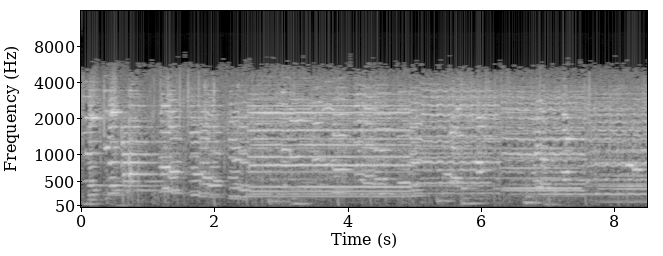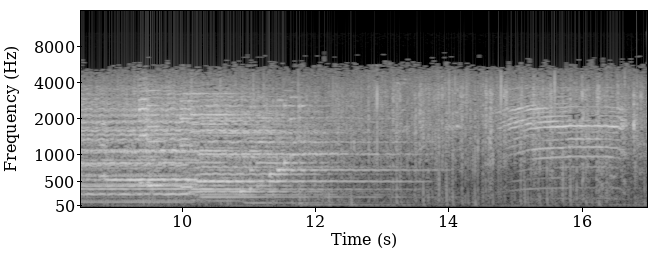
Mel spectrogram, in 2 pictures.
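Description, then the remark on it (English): Farm ambience of clanging bells and low cattle moos, with sustained tonal, musical-sounding layers throughout and a brief rising call near the end. No one speaks. “This is a farm”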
